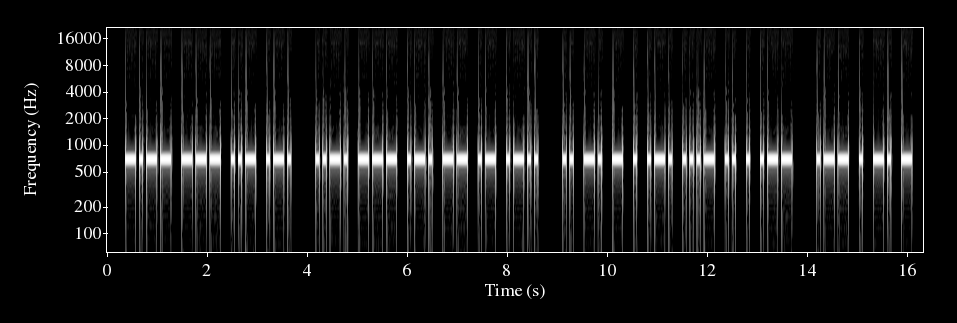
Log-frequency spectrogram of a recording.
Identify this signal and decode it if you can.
Morse code, heard as a keyed tone, about 17 wpm, 700 Hz. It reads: YOUR FORMAL INTERVIEW WENT
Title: Sentences from Top 1600 Words 17wpm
